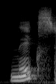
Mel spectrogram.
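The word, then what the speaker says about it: knock: silent letter के next के एन ओ सी के नॉक म्हणजे आपण दरवाजा असा खटखट होतो किंवा ठोकतो ना काही पण असं तर खटखटवणे तर सायलेंट लेटर आहे के पुढचं बघूयात डी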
